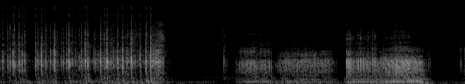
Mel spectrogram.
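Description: Long acrylic nails trace and scratch along the outlines of a large printed canvas showing a graffiti sneaker, stretched flat on a hollow-backed wooden frame. A dense, rasping scratch centered around 1 kHz runs for over a second, then after a quiet pause returns as shorter and softer strokes. It ends with a louder stretch of scratching before falling quiet.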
